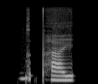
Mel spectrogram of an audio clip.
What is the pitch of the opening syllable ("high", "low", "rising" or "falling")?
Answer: high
